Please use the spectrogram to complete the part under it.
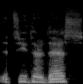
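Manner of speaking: low, soft murmur.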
